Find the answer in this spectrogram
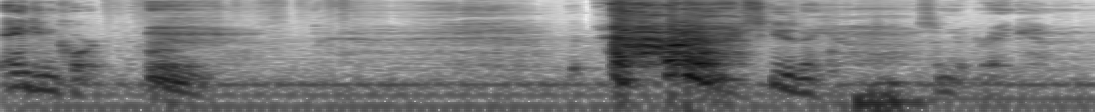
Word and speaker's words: Agincourt: o u r t I've heard it pronounced aen court and aan Court uh I'm going with the aning court excuse me something to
